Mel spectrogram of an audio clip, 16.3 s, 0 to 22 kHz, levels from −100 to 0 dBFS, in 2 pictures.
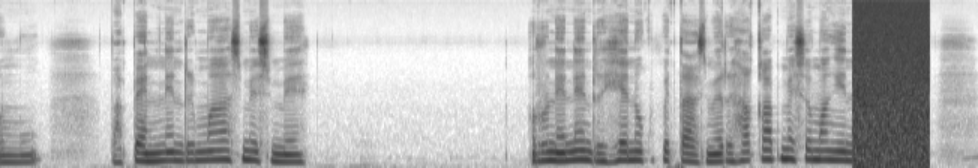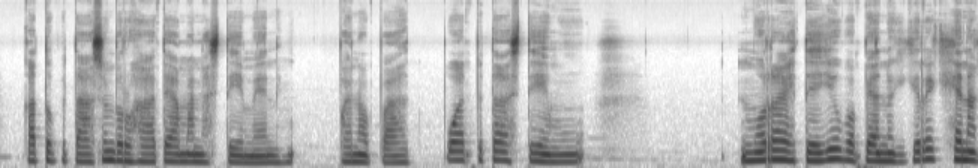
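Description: From 7.11 to 7.75 s the speech gives way to loud, harsh broadband noise: samples built from the wrong bytes. Each sample's bytes are assembled in the wrong order or alignment, so the rapidly varying low bits land in the high positions and swamp the original signal.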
